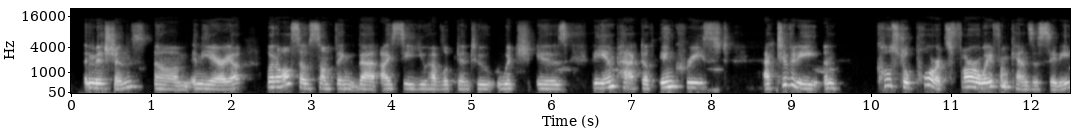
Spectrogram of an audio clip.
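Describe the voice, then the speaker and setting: A woman with an ordinary speaking voice and medium pitch speaks at a moderate pace, her intonation lively. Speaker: podcast co-host. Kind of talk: interview question.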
